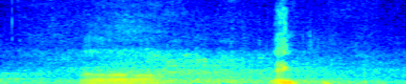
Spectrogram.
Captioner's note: audience laughs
